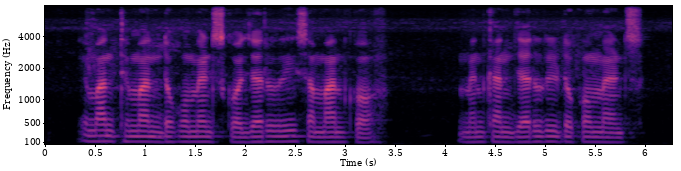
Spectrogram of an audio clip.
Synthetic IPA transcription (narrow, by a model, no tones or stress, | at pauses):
ɛmant̪ʰɛmanɖɔkumɛɳʈskɔd͡ʒəɾuɾisamankɔ | mɛnkʰand͡ʒəɾuɾiɖɔkumɛɳʈs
